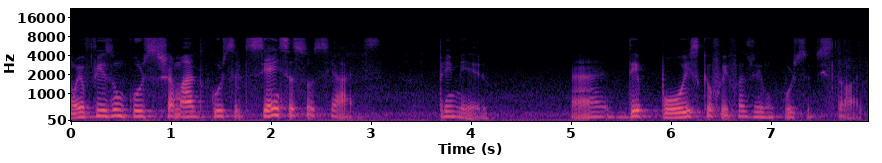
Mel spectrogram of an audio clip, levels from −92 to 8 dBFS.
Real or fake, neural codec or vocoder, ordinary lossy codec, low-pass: real; none; none; none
